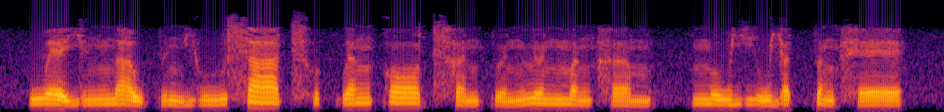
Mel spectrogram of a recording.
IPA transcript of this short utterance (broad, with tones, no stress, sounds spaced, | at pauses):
w ɛː˨˩ j ɪ˨ ŋ n̪ aː˨˩ w p ɪ˨˩ ŋ j uː˨˥ s aː˥ t͡sʰ ʊ˧ k̚ l ɐ˥ ŋ k ɔː˥ t͡sʰ ɐ˨ n p ɵ˨˥ n l ɵ˥ n m ɐ˧ ŋ h ɐ˧ m | n̪ o˨ w j iː˨˩ w j ɐ˥ t̚ t̪ ɐ˨˩ ŋ h ɛː˨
